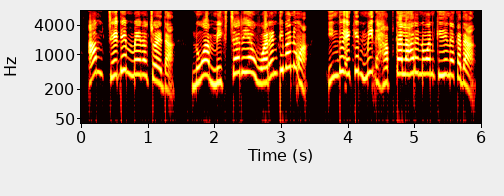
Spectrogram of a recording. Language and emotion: Santali, angry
